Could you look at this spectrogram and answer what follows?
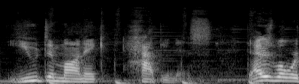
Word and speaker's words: eudaimonic: So, today we're going to look at another form of happiness called udemonic. Eu demonic. I'm hoping I'm pronouncing that right.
